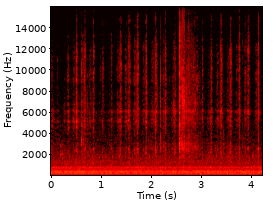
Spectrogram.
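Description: Faint ticking patter of salt grains shaken from a metal salt shaker onto sliced tomato, with one slightly louder shake a little past halfway.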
